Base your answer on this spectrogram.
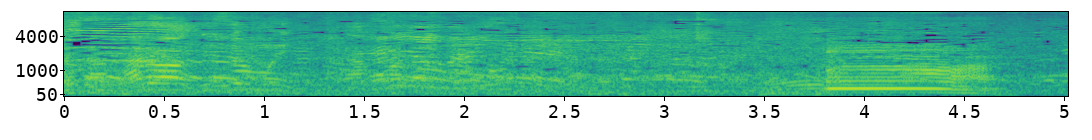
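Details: Cows with calves at the Aftabganj cattle market in Dinajpur, Bangladesh, on 22 April 2025: a loud, steady moo near four seconds, with earlier softer lowing amid crowd chatter and talking.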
